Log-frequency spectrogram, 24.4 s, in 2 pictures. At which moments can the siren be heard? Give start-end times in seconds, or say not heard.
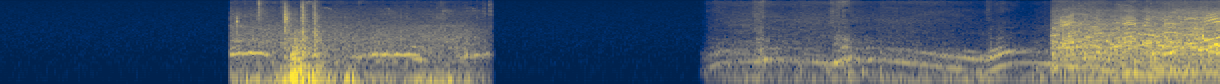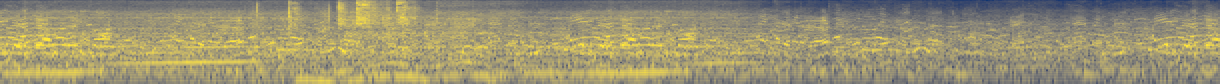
not heard.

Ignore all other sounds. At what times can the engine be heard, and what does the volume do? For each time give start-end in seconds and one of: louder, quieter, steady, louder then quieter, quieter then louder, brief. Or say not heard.
7.0-19.9 louder.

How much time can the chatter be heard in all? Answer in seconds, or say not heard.
14 s.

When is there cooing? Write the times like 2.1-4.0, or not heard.
2.3-4.9, 14.8-16.6.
